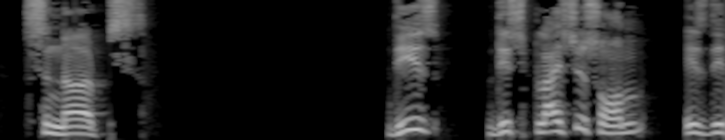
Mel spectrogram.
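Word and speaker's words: snRNP: ribonuclear proteins SN rnp or normally they are pronounced as snars these this spos is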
